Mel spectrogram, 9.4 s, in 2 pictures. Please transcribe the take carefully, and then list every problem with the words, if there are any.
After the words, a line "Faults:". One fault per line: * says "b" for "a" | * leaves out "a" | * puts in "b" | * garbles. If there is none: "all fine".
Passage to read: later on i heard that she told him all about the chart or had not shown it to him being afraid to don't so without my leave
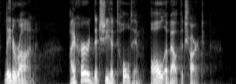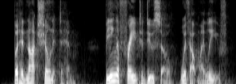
later on i heard that she had told him all about the chart but had not shown it to him being afraid to do so without my leave
Faults:
* puts in "had"
* says "but" for "or"
* says "do" for "don't"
